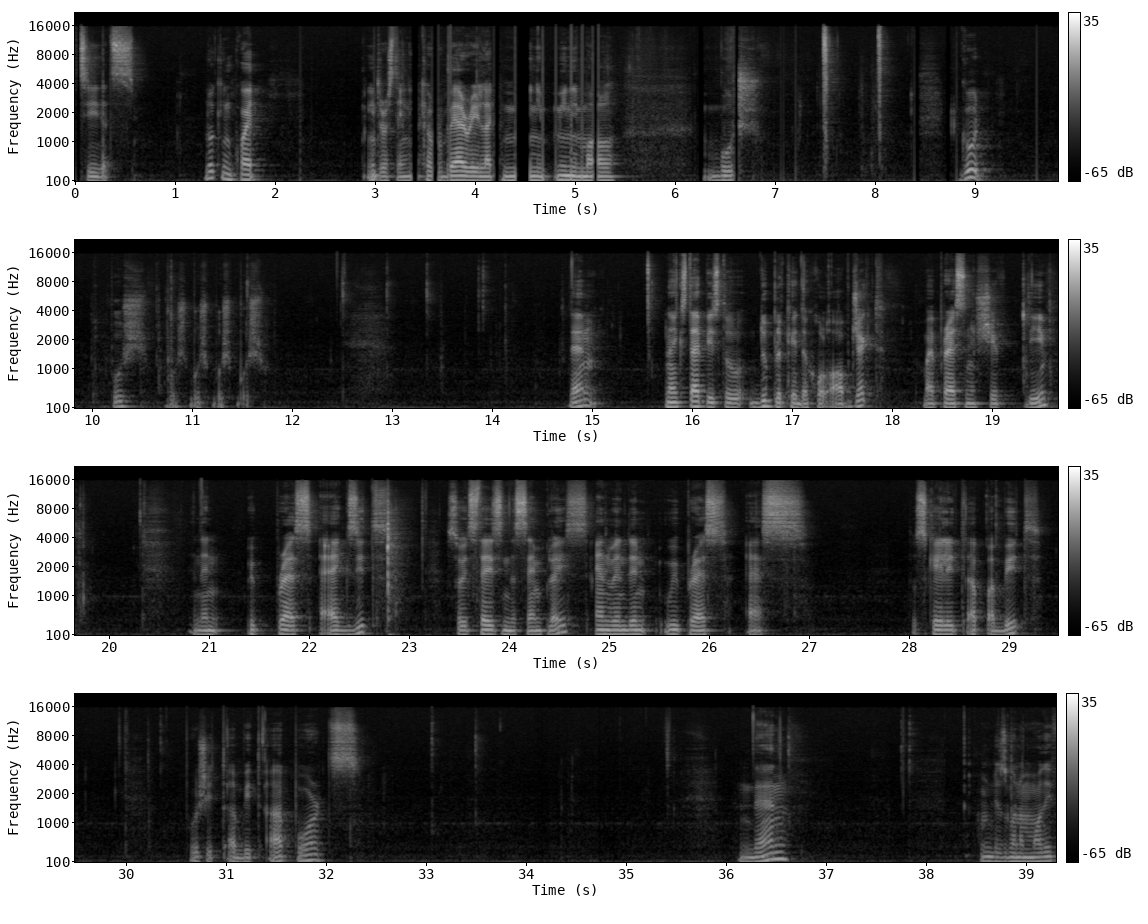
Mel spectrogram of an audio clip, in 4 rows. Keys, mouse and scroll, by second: 10.6 shift+z, 19.4 shift+d, 22.3 shift+d, 26.4 s, 38.4 Tab.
